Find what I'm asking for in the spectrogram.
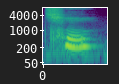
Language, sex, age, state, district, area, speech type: Hindi, female, 30-45, Madhya Pradesh, Bhopal, urban, read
